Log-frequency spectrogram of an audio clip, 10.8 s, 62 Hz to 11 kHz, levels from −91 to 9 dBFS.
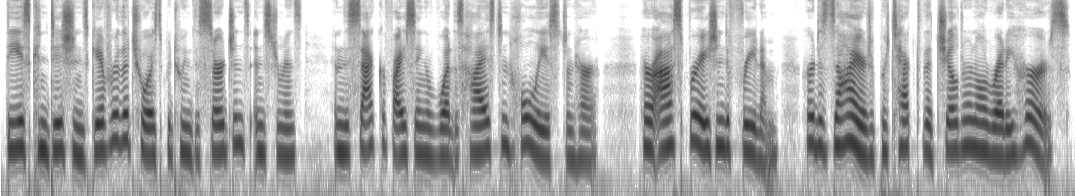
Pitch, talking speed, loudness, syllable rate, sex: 205 Hz, 180 wpm, -20 LUFS, 5.9 syllables/s, female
